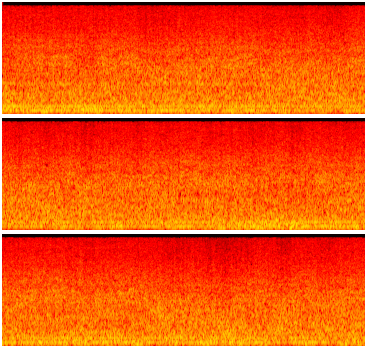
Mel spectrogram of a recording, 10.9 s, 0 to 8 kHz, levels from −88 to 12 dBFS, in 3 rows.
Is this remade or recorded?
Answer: recorded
